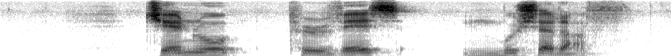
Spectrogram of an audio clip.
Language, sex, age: English, male, 19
